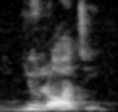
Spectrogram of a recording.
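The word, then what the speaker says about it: eulogy: Next word है यूलॉजी। देखिए इसमें ई जो है वो साइलेंट होता है, ई को हम नहीं पढ़ते हैं, यू से इसका प्रोनाउंसिएशन होता है। तो यूलॉजी, इसका मीनिंग क्या होगा?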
